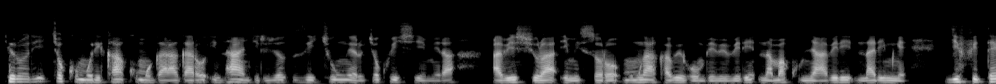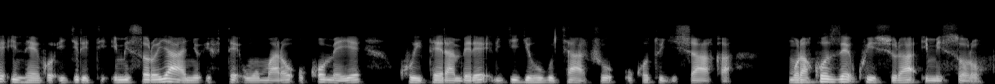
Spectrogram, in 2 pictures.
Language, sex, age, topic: Kinyarwanda, male, 18-24, government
